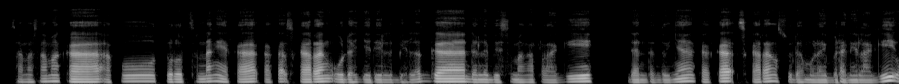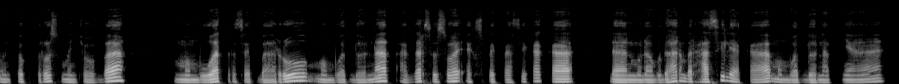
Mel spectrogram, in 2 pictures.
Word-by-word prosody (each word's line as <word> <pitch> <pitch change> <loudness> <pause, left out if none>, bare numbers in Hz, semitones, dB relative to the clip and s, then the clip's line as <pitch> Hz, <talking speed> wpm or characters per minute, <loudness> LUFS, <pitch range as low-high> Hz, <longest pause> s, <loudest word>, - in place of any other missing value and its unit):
Sama-sama 120 +5 -5
Kak, 120 -3 +4
aku 140 +5 -2
turut 115 0 -1
senang 135 +3 -4
ya 130 -5 -2
Kak, 125 +2 0
Kakak 110 -1 -5
sekarang 125 +4 +3
udah 115 -4 -2
jadi 110 -1 -5
lebih 105 +1 -13
lega 135 +2 +4
dan 115 -4 -2
lebih 105 -1 -3
semangat 105 -2 -7
lagi, 130 +8 0 0.3
dan 105 -2 -5
tentunya 115 +8 -2
Kakak 140 +6 +1
sekarang 135 +6 -2
sudah 110 -6 -9
mulai 105 -1 -4
berani 100 0 -5
lagi 105 - +1
untuk 115 0 -5
terus 130 +2 -2
mencoba 110 - +3 0.5
membuat 110 +3 +4
resep 110 -1 -7
baru, 135 +13 +3
membuat 105 -2 -4
donat 110 +9 +3
agar 105 +6 -1
sesuai 140 +5 0
ekspektasi 110 +1 -8
Kakak. 130 -2 +3 0.4
Dan 105 -1 +4
mudah-mudahan 105 +7 0
berhasil 120 - 0
ya 145 -9 0
Kak 115 +5 +1
membuat 105 -2 -3
donatnya. 105 +5 -3
115 Hz, 145 wpm, -25 LUFS, 105-135 Hz, 0.5 s, Kak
